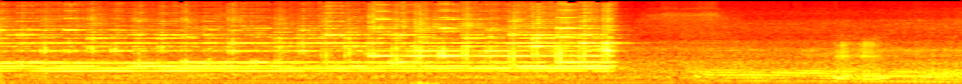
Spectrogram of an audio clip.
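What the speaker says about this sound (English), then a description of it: "phone was going off" A mobile phone ringtone rings loudly in a steady melodic pattern for about three seconds and then cuts off abruptly, leaving quieter background sound and a faint voice.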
